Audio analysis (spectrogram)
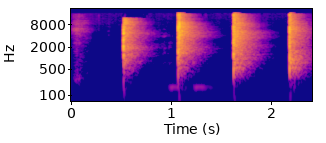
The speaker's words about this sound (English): We're getting the baby face clap going.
